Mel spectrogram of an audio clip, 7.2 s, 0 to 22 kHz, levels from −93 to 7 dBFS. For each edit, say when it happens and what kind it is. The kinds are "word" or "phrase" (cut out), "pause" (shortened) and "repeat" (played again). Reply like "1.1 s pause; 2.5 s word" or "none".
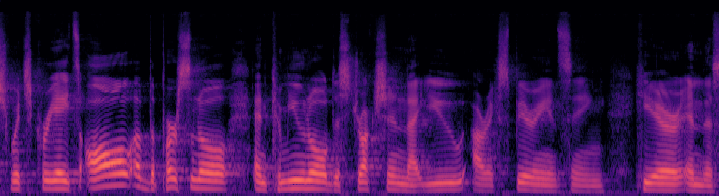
none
